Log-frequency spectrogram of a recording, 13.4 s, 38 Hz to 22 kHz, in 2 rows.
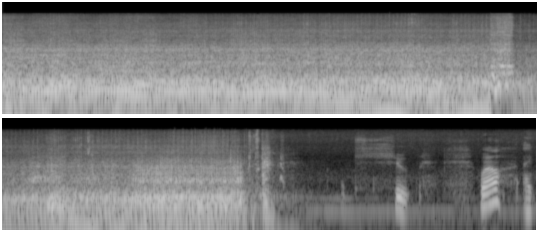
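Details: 2014 Linhai Big Horn 400 UTV single after spark plug change, harness rearrangement and a portable 12V CDI ignition, started without choke: uneven thump about ten seconds then cuts out; runs but not right, owner suspects lost spark.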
